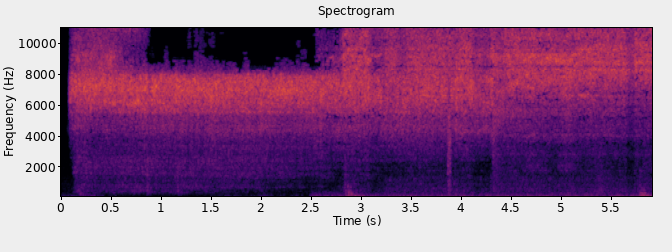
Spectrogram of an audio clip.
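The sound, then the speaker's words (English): A voice makes a long, steady hissing 'sss' like air escaping a tire, the qigong healing sound for the metal element, tied to the lungs and large intestine. It is loud and unbroken for almost six seconds, with a slight shift partway through. “like S's strung together, like air going out of a tire,”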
